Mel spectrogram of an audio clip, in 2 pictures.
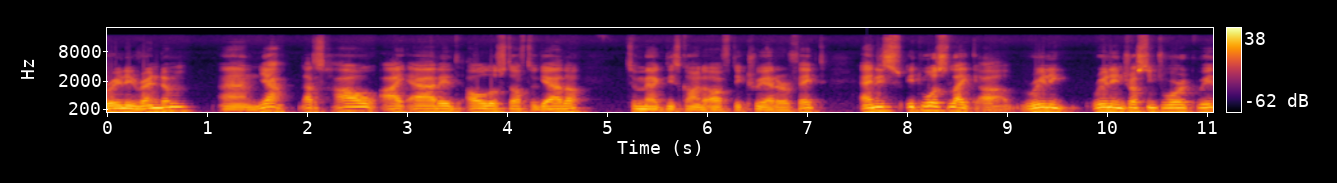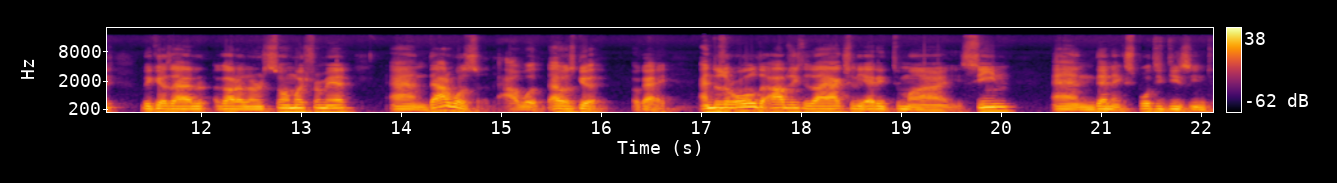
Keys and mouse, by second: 0.7 click, 1.8 click, 5.1 click, 14.3 click, 17.0 middle click.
